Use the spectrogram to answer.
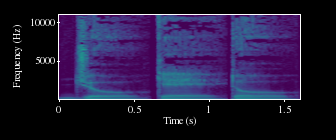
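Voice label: "joketo", concatenated syllables; Affixing experiment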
